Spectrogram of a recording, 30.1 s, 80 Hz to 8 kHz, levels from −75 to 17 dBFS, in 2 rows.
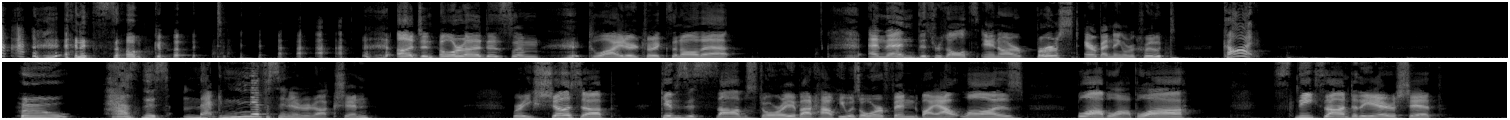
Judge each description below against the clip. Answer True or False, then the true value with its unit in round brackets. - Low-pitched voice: False (155 Hz)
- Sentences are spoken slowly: True (100 wpm)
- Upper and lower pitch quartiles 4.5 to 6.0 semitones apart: True (4.9 semitones)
